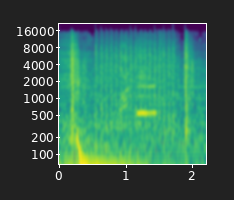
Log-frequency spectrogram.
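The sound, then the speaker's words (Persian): Gunfire crackles: a loud, sharp shot opens, followed by a rapid patter of fainter shots, then another strong blast near the end. “بعدش هم سر صدای تیراندازی سر صدا رو میشنوی”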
